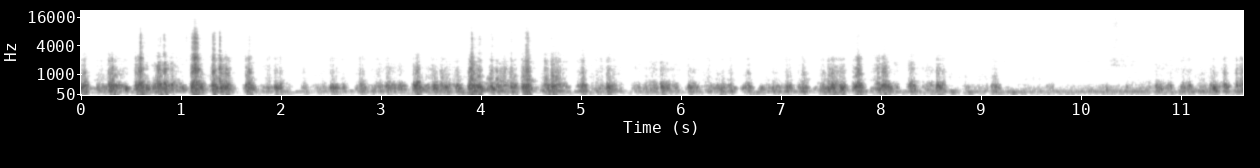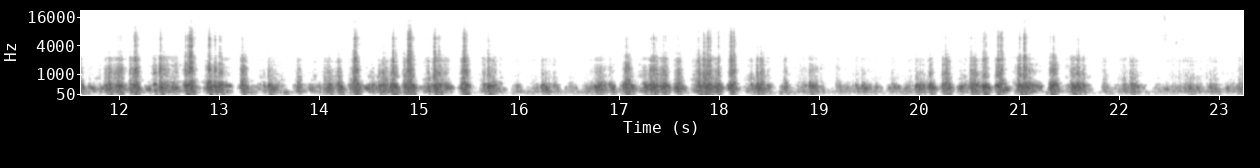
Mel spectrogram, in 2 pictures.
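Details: Auscultation stress test at position P, heart rate 84-90-90-102-114 over lie-sit-stand-bob-stand, unusually low rise compared with previous tests; very phasic heart sounds with scratchy stethoscope contact noise, rate climbing with each posture change.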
